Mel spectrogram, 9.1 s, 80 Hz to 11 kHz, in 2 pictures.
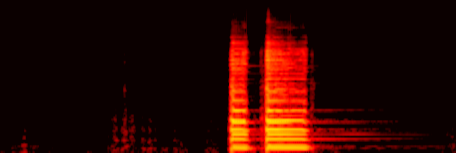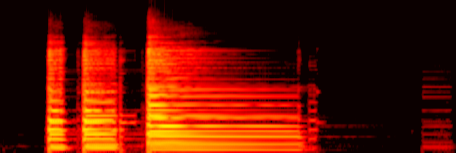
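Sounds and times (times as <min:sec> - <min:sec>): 
electric guitar: 0:02.3 - 0:03.3, 0:05.0 - 0:07.8.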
